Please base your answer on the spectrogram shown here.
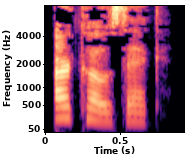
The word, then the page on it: arkosic: British English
